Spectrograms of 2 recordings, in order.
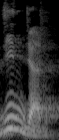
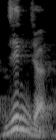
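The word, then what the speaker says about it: ginger: জি ই আর দেখো জি এর পরে আই আছে তাই এখানে জির উচ্চারণ বর্গিন হবে ওকে এটার উচ্চারণ হচ্ছে জিঞ্জার জিঞ্জার কিভাবে জিঞ্জার আমরা শুধু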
